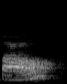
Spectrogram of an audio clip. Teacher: ball in English, which is this nice, short, one-syllable word. It starts with that nice bilabial. It's a perfect, early target for requesting, versus pelota, which is just a little more complicated for a little one.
